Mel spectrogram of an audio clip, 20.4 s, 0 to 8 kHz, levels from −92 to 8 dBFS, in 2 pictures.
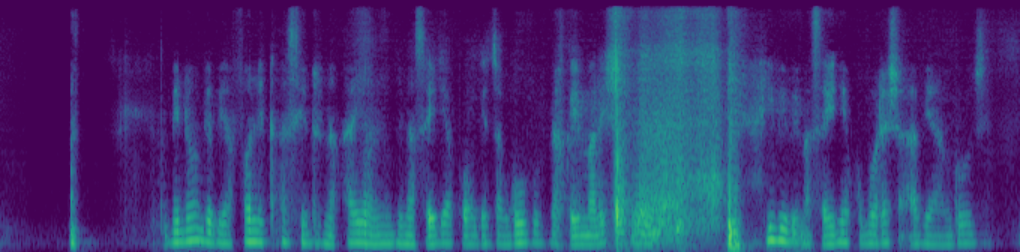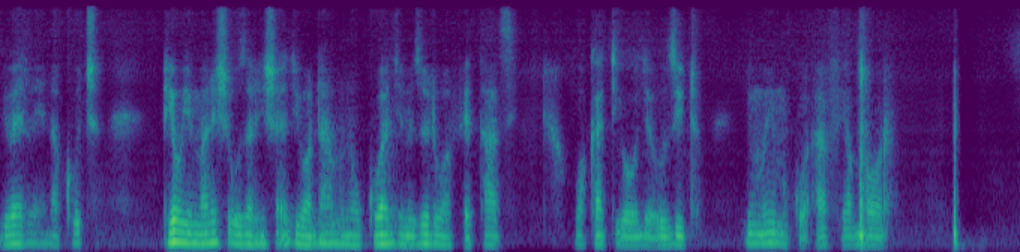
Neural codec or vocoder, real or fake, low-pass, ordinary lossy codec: codec, 24 kHz, 0.5 kbps, DualCodec; fake; 7.2 kHz; MP3, 48 kbps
